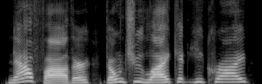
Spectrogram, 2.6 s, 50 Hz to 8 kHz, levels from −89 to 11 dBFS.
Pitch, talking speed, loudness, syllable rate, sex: 260 Hz, 185 wpm, -18 LUFS, 4.0 syllables/s, female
